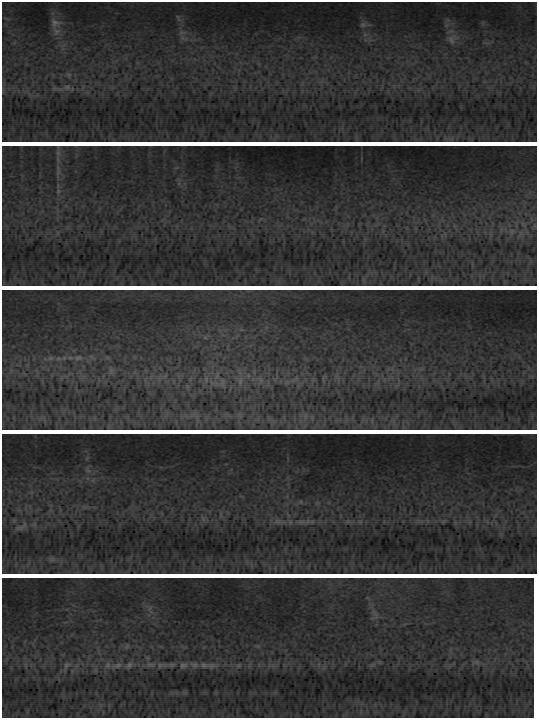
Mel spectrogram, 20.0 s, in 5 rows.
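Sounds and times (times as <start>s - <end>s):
outdoor background noise: 0.0s - 20.0s
small birds chirping: 0.3s - 7.1s.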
